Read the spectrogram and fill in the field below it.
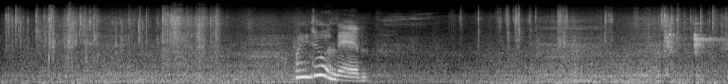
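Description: Dry dead leaves crinkle and crunch in quick bursts as a cat plays with them in a window, while a person briefly speaks in a soft voice.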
